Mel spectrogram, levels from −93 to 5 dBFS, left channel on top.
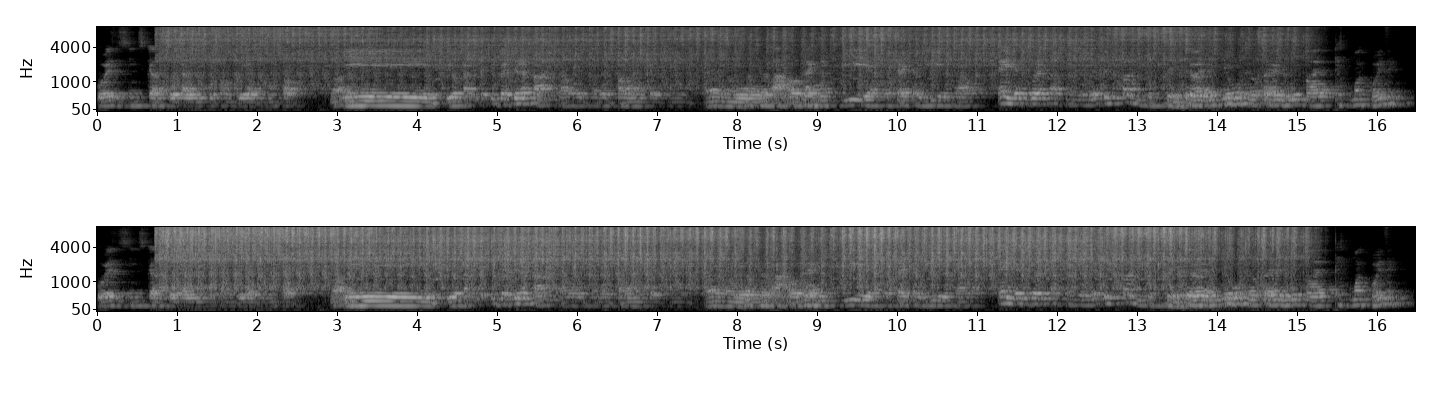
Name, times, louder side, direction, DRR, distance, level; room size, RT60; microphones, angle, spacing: voice 1, 0.0-2.5 3.1-7.4 8.0-11.0 11.3-13.3 13.6-15.6, equal, 60° left, -1 dB, 1.8 m, -42 dB
Rattle (instrument), 0.7-15.2, right 12 dB, 45° right, 0.4 m, -32 dB
voice 2, 2.9-3.2 7.6-9.0 13.4-14.7 15.7-16.2, right 1 dB, 20° right, -6 dB, 2.5 m, -45 dB
6.4 x 5.6 x 3.8 m, 0.71 s
head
